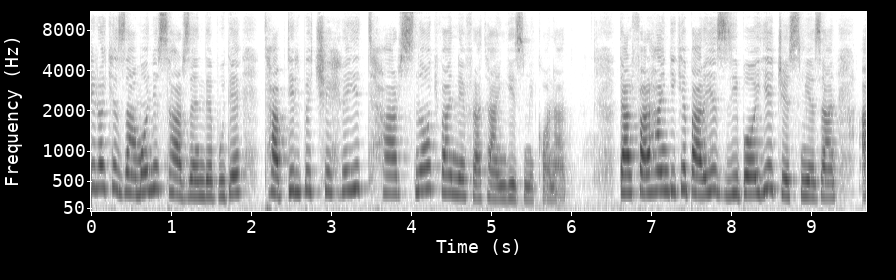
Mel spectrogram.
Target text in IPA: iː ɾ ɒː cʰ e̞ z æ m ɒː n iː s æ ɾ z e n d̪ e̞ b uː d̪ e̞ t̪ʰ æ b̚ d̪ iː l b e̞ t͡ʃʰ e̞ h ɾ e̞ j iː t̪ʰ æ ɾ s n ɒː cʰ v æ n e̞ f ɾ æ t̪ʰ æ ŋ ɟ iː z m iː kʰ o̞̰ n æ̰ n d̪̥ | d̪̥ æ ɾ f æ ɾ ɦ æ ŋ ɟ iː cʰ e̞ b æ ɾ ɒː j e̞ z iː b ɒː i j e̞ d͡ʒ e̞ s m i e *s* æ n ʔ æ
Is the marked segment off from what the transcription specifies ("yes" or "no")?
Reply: yes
